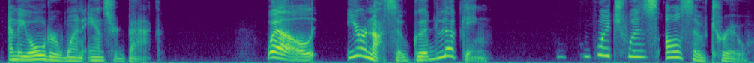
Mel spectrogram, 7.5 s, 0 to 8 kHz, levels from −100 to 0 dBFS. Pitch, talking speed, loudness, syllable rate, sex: 200 Hz, 125 wpm, -19 LUFS, 4.2 syllables/s, female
